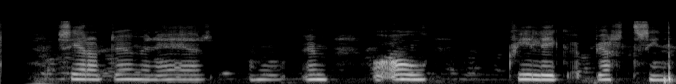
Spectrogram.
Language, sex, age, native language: Icelandic, female, 12, Icelandic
